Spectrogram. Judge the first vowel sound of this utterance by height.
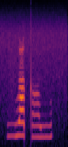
high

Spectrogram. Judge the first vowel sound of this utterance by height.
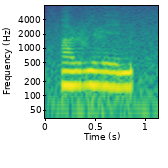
low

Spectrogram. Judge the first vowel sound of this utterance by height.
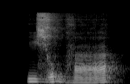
high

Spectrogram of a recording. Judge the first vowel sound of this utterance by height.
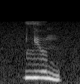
mid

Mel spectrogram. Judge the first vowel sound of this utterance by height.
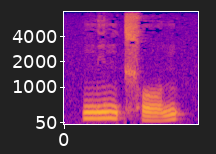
high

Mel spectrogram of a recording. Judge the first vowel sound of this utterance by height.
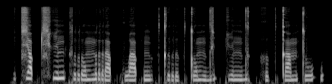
low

